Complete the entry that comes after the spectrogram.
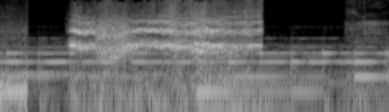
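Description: A car's tires screech in a sudden skid as the vehicle abruptly halts, a loud sustained squeal lasting about two seconds within a cartoon sound effect, with tonal music or hum underneath.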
